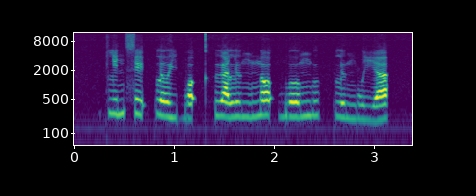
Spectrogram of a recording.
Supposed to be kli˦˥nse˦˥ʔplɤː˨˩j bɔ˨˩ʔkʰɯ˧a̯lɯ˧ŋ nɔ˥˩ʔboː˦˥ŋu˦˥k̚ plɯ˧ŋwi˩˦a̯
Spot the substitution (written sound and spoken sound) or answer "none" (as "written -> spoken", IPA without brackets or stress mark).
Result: none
